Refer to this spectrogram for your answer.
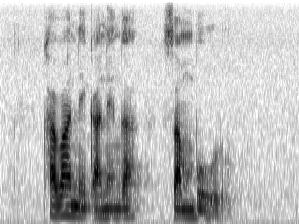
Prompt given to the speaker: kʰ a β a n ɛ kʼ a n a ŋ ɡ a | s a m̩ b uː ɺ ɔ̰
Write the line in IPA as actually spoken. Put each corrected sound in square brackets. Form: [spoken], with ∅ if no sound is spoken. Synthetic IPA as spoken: kʰ a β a n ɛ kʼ a n [ɛ] ŋ ɡ a | s a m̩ b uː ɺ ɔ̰

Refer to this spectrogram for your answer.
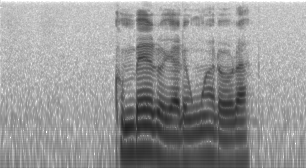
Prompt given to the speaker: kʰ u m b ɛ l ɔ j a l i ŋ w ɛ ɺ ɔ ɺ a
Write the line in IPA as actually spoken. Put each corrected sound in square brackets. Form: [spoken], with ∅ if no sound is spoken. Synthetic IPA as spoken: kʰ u m b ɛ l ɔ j a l i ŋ w [a] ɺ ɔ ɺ a

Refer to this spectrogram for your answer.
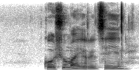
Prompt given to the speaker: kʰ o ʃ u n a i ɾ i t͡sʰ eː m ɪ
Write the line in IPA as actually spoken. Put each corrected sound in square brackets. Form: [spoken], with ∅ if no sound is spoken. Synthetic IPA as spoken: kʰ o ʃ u [m] a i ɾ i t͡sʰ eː [n] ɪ

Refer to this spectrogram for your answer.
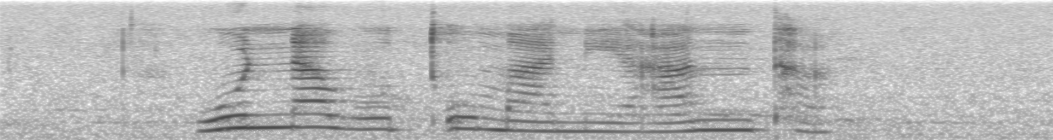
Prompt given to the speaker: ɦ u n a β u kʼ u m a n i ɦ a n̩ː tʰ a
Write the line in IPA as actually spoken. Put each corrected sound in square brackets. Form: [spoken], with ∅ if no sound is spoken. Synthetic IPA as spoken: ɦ u n a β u [tʼ] u m a n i ɦ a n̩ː tʰ a

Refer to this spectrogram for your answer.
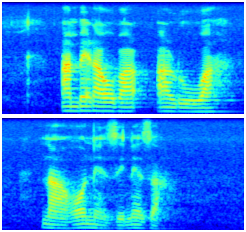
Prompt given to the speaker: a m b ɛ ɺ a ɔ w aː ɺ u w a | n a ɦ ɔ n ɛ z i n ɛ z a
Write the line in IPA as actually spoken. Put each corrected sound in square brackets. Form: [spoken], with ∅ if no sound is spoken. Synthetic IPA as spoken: a m b ɛ ɺ a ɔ [β] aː ɺ u w a | n a ɦ ɔ n ɛ z i n ɛ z a

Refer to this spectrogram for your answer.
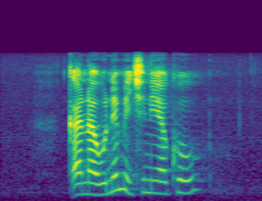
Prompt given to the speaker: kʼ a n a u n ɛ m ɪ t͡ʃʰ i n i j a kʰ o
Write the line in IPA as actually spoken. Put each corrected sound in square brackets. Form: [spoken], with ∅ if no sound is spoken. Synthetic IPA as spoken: kʼ a n a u n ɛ m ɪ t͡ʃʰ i n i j a kʰ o

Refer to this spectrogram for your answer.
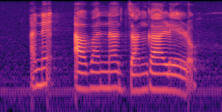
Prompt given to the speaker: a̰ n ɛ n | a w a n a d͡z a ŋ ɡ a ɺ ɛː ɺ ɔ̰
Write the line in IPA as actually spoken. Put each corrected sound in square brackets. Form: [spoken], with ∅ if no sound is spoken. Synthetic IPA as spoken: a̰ n ɛ [∅] | a [β] a n a d͡z a ŋ ɡ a ɺ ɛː ɺ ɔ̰

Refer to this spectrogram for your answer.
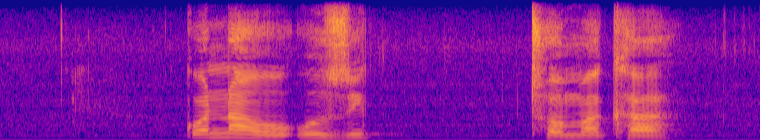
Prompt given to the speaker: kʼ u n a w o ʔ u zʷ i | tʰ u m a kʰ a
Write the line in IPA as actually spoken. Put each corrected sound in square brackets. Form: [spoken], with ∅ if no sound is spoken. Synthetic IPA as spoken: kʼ [ɔ] n a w [ɔ] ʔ u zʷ i | tʰ [ɔ] m a kʰ a

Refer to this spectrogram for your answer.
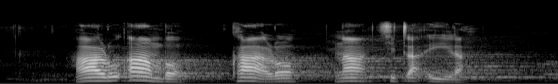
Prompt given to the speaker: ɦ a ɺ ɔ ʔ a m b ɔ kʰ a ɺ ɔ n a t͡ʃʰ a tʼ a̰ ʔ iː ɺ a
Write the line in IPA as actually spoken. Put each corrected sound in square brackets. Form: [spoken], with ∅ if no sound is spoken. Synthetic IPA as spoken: ɦ a ɺ [u] ʔ a m b ɔ kʰ a ɺ ɔ n a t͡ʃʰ [i] tʼ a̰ ʔ iː ɺ a

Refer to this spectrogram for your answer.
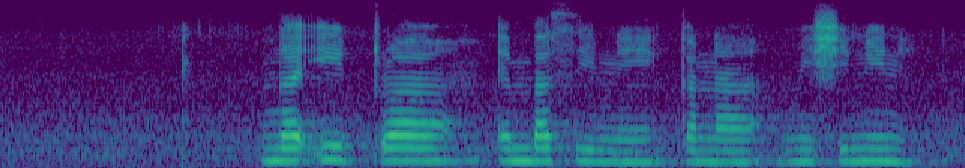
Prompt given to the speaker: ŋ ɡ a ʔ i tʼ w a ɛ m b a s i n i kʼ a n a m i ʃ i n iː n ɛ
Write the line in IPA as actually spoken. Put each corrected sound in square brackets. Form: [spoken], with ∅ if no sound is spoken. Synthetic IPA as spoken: ŋ ɡ a ʔ i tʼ w a ɛ m b a s i n i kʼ a n a m i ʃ i n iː n [i]

